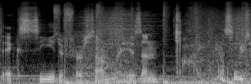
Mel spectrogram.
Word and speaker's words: Xyz: mystery XYZ and Yu-Gi-Oh's pronounced exceed for some reason that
